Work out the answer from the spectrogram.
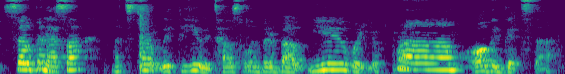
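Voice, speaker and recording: A woman's voice: on the high side, moderate pace, a little mellow. A woman from El Salvador hosting a podcast, talking candidly and conversationally and slipping in Spanish phrases. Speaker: host. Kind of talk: casual podcast chat. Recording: echoey room.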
